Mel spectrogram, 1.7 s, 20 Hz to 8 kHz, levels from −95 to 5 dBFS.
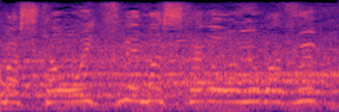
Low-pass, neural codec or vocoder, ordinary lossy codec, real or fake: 7.2 kHz; vocoder, 44.1 kHz, 128 mel bands every 256 samples, BigVGAN v2; MP3, 64 kbps; fake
